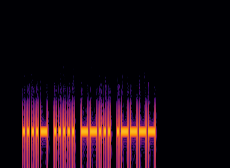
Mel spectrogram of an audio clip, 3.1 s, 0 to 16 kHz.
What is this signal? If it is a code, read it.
Morse code, heard as a keyed tone, about 40 wpm, 700 Hz. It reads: 4571
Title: Numbers - 4-Digit 40wpm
